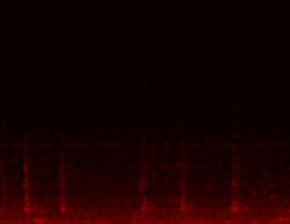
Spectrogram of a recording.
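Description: Faint, irregular soft ticks of a bristle brush dabbing and stroking paint onto a canvas.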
